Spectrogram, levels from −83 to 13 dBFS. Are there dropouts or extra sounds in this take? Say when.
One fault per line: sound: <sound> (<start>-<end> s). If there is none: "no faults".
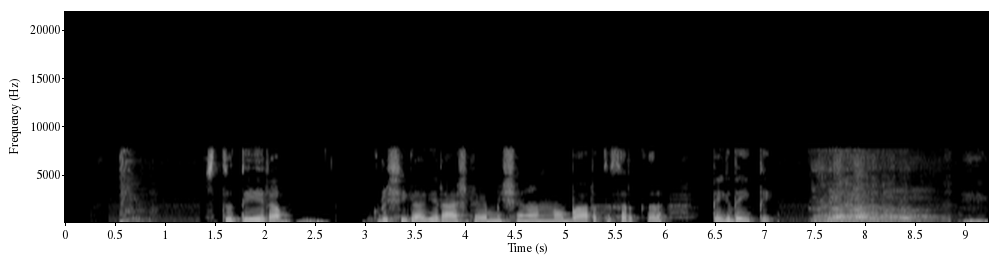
sound: thud (0.6-1.0 s)
sound: laugh (7.4-8.9 s)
